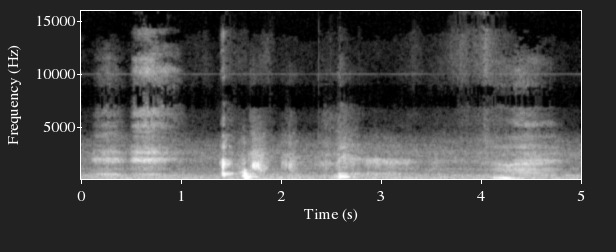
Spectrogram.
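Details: Desperate stifled sneezes held back with a closed mouth: two quick muffled bursts close together, then a softer third, in a quiet room, trying to stay quiet while everyone sleeps.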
